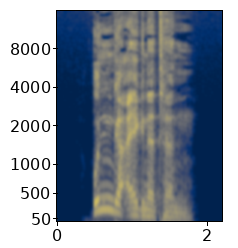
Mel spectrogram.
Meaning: inflection of ungeeignet: 1. strong genitive masculine/neuter singular 2. weak/mixed genitive/dative all-gender singular 3. strong/weak/mixed accusative masculine singular 4. strong dative plural
- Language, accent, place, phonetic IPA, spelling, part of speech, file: German, Germany, Berlin, [ˈʊnɡəˌʔaɪ̯ɡnətn̩], ungeeigneten, adjective, De-ungeeigneten.ogg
